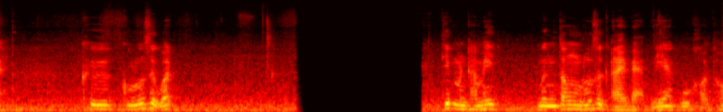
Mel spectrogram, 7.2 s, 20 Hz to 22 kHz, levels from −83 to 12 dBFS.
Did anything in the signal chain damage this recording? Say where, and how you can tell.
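Yes. At the network stage, a long network dropout is the likely cause: nothing arrived from 2.95 to 4.23 s. The receiver briefly stretched the last sound into a fading buzz, then gave about 1.2 s of silence, and speech resumes with 1.26 s missing.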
